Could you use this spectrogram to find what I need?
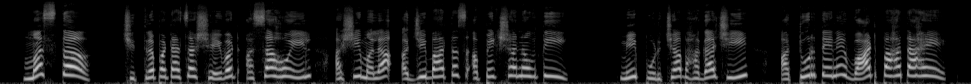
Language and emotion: Marathi, surprised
